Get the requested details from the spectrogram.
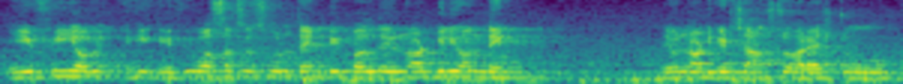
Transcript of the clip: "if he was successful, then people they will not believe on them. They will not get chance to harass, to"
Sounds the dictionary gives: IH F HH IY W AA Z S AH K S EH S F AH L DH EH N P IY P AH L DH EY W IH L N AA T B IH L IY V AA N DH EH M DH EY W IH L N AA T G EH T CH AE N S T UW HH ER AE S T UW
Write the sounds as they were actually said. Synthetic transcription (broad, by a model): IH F HH IY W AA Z S AH K S EH S F AH L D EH N P IY P AH L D EY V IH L N AA T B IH L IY AA N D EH M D EY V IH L N AA T G EH T CH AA N S T UW HH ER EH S T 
